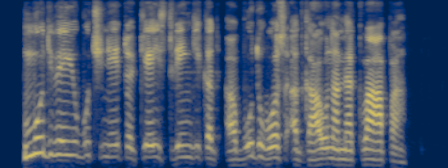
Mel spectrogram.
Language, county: Lithuanian, Šiauliai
